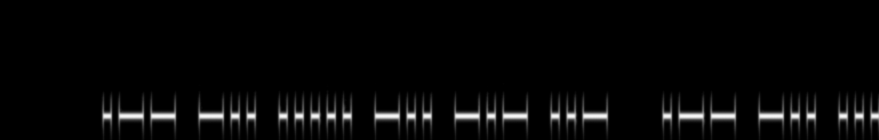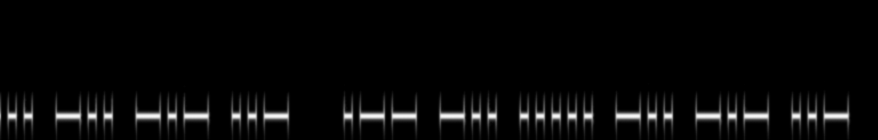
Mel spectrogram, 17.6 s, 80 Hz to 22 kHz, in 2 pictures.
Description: Morse code, heard as a keyed tone, about 15 wpm, 700 Hz. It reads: WD5DKU WD5DKU WD5DKU
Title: USA Call Signs Repeated 3x 15wpm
